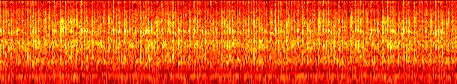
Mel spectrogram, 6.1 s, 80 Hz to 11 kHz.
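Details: DAF 105 truck diesel, 600,000 km, brought in for knocking heard through the air intake; the valve cover was removed. It now has an even, steady idle with a smooth two-per-second pulse and no valvetrain knocking or tapping, apparently after repair.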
